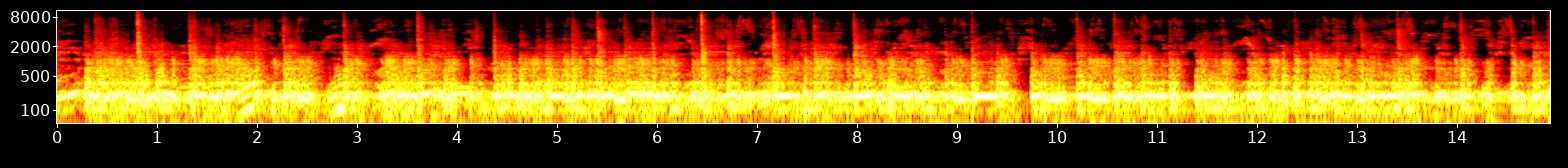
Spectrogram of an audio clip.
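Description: Electric bass guitar being played, a continuous line of low plucked notes with sharp attacks, briefly breaking off about two-thirds of the way through.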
